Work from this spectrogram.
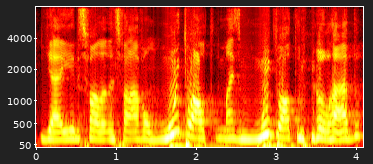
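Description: A man's voice: sits high, fairly quick, crowd noise. A man hosting a casual podcast chat and reading the news aloud. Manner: chatty, reads news aloud. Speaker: podcast host.

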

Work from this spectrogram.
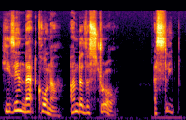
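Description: A man voicing a calm, motherly female spider in a children's story, weak and dying but gently firm and measured. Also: high-pitched, vocal fry, husky, no echo, studio quality, pitched above the performer's own voice, full character voice.

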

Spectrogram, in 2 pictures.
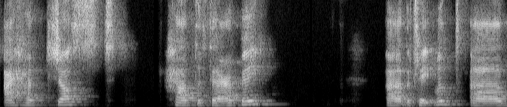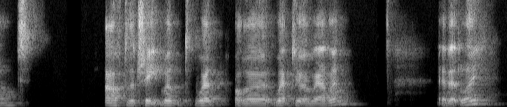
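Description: A woman with a gravelly, hoarse voice, a podcast guest telling a rambling story and correcting herself as she goes. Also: lowish voice, measured pace, long pauses. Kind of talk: casual interview storytelling. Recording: echoey room.

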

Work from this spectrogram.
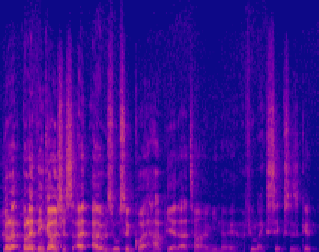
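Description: A man's voice: a little high, racing. A man, a poet speaking as an interview guest, thoughtful and hesitant, with many fillers and restarts and easy laughter. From Ecuador and England. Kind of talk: casual reflective conversation.

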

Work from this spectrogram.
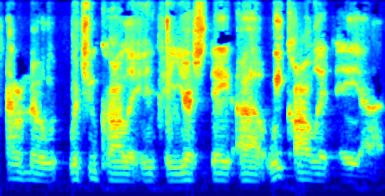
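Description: A man in his twenties, a guest on an interview, talking earnestly about his life with many fillers and soft laughs over a remote call. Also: very deep voice, little pitch movement, moderate pace. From United States. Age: 20s. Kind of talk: conversational interview, personal story.

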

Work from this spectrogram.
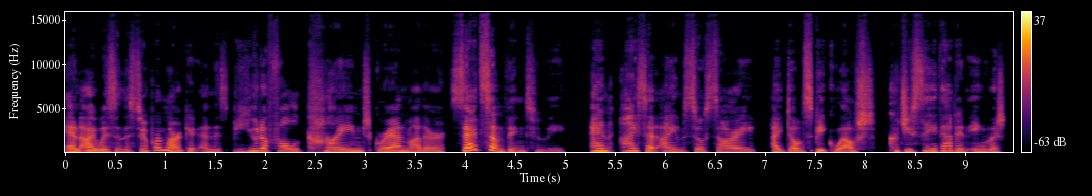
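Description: A woman's voice: mid-range voice, moderate pace, hardly any pauses, dry recording, studio quality. A woman, an English pronunciation coach telling stories with enthusiasm in a podcast interview. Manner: enthusiastic, animated storyteller.

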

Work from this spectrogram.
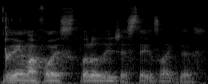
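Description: A young man co-hosting a casual podcast, laid-back and fairly monotone. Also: low voice, fast, gravelly, roomy sound. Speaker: podcast co-host. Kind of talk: casual chat.

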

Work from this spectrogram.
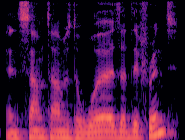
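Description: Guy talking theology on a podcast, mellow low-key tone, walks through it step by step. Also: a little fast. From Poland. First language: Polish. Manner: thoughtful, explaining step by step with asides. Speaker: podcast co-host explaining theology. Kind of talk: casual explanatory chat.

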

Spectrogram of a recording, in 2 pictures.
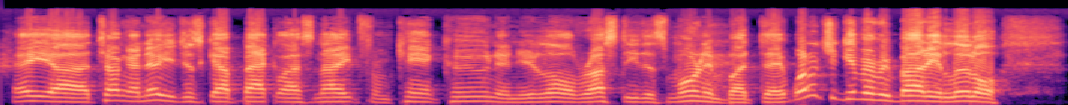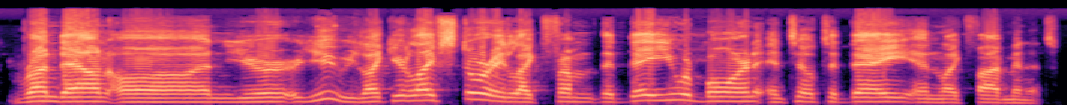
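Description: A man's voice: a little high, moderate pace, no room sound. A man hosting a podcast, introducing his guest in a laid-back, teasing way. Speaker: podcast host. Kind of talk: casual chat.

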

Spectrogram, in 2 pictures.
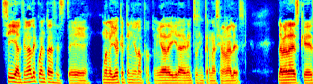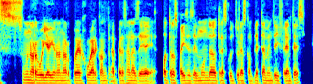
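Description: A young man with a low-pitched voice and a Mexican accent speaks casually, as a player being interviewed. The sound is dry, with very little room around it. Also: little pitch movement, a little fast, no room sound. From El Salvador.

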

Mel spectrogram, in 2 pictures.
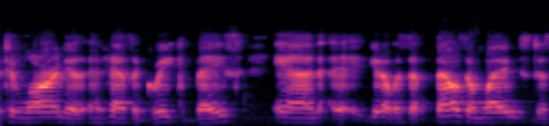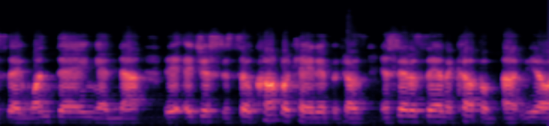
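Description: A woman from Alabama with a Southern US accent, chatting as an interview guest in a folksy way with many filler pauses. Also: low-pitched, steady tone, bright, forceful tone, highs cut off. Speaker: guest, expat group organizer. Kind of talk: casual interview conversation.

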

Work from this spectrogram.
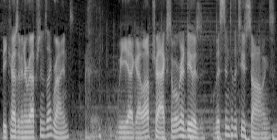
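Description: A man's voice: mid-range voice, brisk, fairly bright tone. A man hosting a casual chat among friends, steering the format and teasing the others. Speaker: podcast host running the bracket. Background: music playing.

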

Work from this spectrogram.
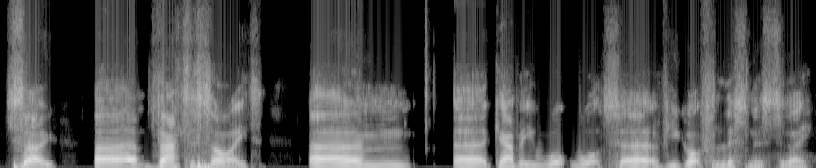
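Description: A man hosting a podcast, his voice a bit croaky from shouting, chatting casually with plenty of fillers. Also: medium pitch, measured pace, dry recording, rough recording. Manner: chatty, hesitant with many fillers. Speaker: podcast host.

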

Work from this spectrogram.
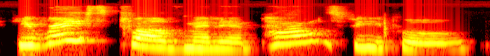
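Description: A woman in her twenties co-hosting a podcast, upbeat and quick to laugh. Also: a little high, sing-song, husky. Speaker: podcast co-host. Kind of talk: casual chat.

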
